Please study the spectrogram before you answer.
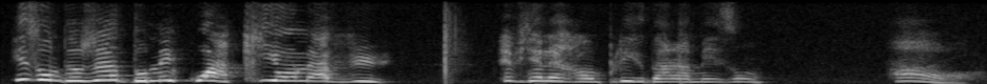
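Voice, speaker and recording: A sassy scheming aunt. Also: female voice, very high voice, animated, normal speed, slight background noise. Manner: theatrical, needling rhetorical questions, repeated "hein". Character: sassy scheming younger aunt, mocking and quarrelsome. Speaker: sitcom actress. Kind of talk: comedic sitcom acting.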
